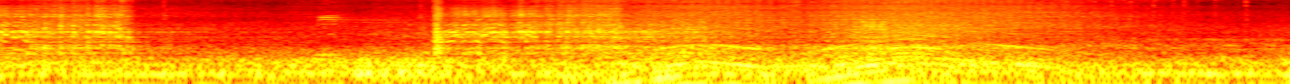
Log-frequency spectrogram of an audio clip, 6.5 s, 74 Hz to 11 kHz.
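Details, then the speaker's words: Suzuki DA64/DA63/DA17 engine with AC on: runs unevenly and lumpy with strong vibration, throttle blips rising and sagging, dies unless accelerator held; rough running and stalling. "So ang problema nanginginik. Lakas ng vibration. Kita niyo yun? Lakas ng vibration niyan guys namamatay."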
